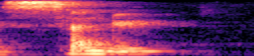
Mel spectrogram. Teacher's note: E o T final a gente não vai pronunciar.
